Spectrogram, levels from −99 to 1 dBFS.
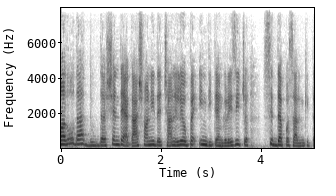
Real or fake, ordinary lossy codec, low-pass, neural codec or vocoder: fake; none; none; codec, 16 kHz, 0.4 kbps, LongCat-Audio-Codec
